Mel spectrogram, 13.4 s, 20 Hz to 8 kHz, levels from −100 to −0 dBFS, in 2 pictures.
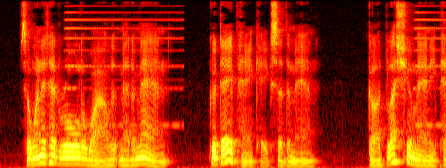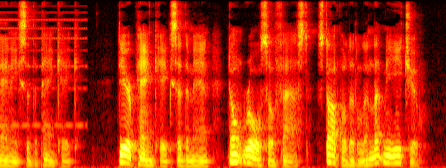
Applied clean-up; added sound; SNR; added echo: none; Accordion; 20 dB; none.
